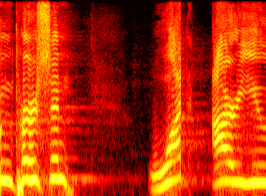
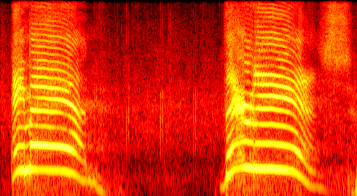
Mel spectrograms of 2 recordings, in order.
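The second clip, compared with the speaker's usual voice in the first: higher, louder, crying preacher's voice; preaching at full force; 4 semitones higher, 5 dB louder than usual. Acted. Preacher speaking God's promise to the church, full-force preaching. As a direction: proclaim it over the congregation. Sermon climax, hallelujah.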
